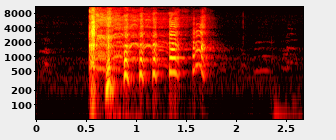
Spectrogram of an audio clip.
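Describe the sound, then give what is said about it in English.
A quick burst of nasal, goose-like honks, about six or seven in a rapid, uneven run lasting just over a second, fairly loud, likely a voice imitating a flock of geese. “Thank you so much to our episode sponsors, A Flock of Geese.”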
